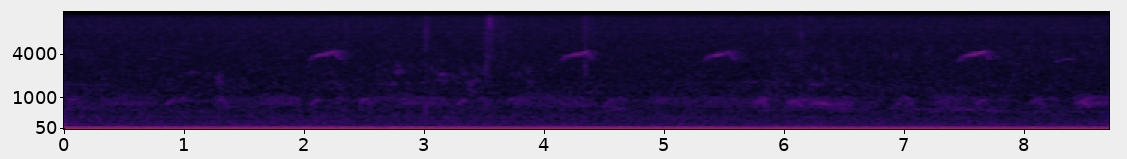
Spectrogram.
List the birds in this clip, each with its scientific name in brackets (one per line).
Pale White-eye (Zosterops flavilateralis)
